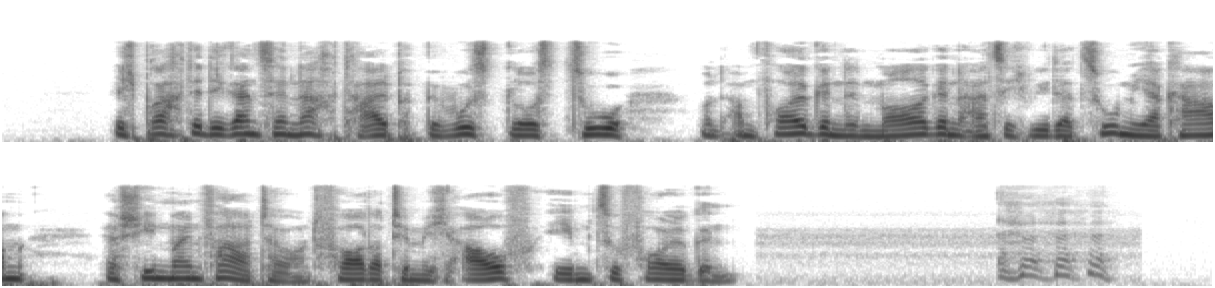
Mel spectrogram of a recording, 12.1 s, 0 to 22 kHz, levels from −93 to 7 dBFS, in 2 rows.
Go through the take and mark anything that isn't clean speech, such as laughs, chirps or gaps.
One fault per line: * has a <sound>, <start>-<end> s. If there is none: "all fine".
* has a laugh, 11.0-11.7 s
